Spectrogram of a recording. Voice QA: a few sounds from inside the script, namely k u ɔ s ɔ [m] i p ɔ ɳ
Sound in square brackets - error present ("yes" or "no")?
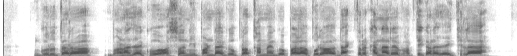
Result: yes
